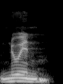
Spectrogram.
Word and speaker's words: Nguyen: That Vietnamese word, by the way, is pronounced Nguyen.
